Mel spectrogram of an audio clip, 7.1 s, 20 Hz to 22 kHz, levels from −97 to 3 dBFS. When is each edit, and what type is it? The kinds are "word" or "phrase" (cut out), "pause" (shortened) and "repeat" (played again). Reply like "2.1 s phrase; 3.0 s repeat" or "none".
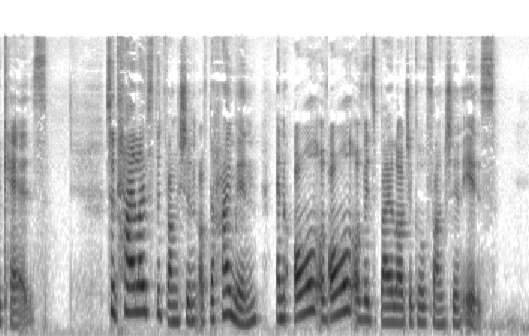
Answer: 1.6 s word; 2.2 s word; 4.4 s repeat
